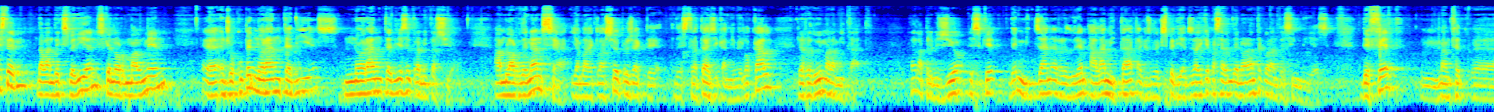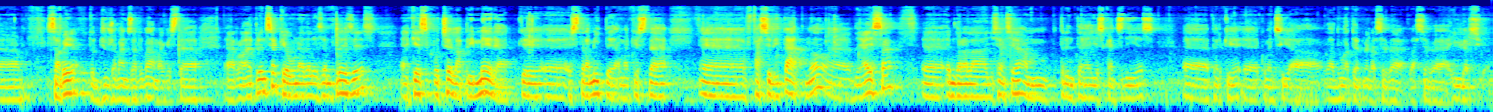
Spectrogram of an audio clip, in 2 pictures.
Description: Talls de veu
Tall de veu de l'alcalde de Lleida, Fèlix Larrosa, sobre la reunió amb ajuntaments de Lleida i de l’Aragó per tractar sobre la línia de rodalies Lleida-Montsó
